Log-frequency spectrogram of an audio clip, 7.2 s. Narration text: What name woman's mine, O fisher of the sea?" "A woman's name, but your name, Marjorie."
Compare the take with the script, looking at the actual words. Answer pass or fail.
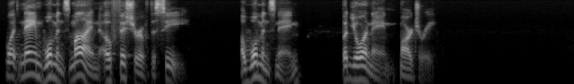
pass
